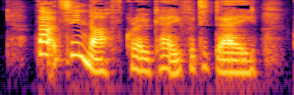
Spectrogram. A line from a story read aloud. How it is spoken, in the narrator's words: crooned soothingly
